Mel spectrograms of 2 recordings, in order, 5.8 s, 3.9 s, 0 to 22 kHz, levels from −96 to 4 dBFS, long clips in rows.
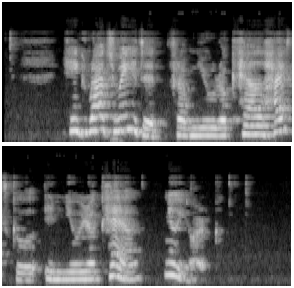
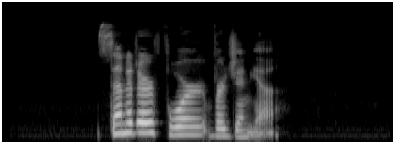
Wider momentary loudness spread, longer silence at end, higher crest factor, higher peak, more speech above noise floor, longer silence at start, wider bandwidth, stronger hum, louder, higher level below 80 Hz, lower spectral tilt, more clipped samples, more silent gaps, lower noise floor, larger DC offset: second, 10 LU vs 17 LU; second, 0.75 s vs 1.2 s; about the same, 14 dB vs 18 dB; first, -2 dBFS vs -12 dBFS; second, 35 dB vs 59 dB; second, 0.35 s vs 1 s; second, 9.6 kHz vs 11.5 kHz; neither; first, -15 LUFS vs -26 LUFS; first, -62 dBFS vs -86 dBFS; second, -3.5 dB/octave vs -5 dB/octave; neither; neither; second, -50 dBFS vs -86 dBFS; neither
